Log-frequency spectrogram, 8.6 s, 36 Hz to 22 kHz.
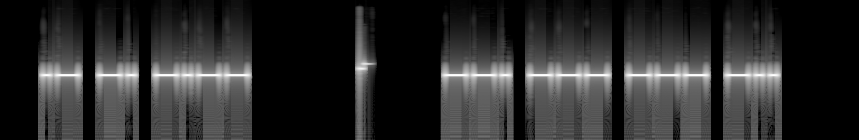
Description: Morse code, heard as a keyed tone, about 17 wpm, 700 Hz. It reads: ANY GOOD
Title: Sentences from Top 200 Words - New Word Drill - 17wpm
